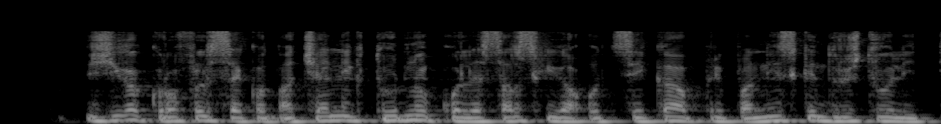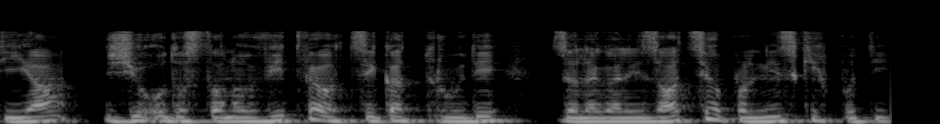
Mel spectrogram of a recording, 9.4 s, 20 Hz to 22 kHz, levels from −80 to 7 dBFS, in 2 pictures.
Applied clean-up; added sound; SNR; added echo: none; none; none; none.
